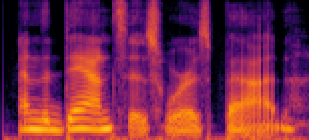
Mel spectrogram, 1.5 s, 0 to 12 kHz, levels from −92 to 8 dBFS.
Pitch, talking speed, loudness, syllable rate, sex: 195 Hz, 235 wpm, -16 LUFS, 5.8 syllables/s, female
